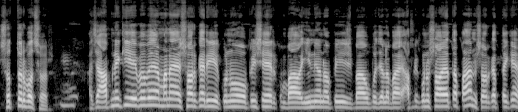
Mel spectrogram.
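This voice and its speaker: Raised and projected, a man's high voice has a bright, sharp tone in a dry, close sound with no echo. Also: ordinary pitch variation. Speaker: village video blogger interviewing locals. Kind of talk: casual interview.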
